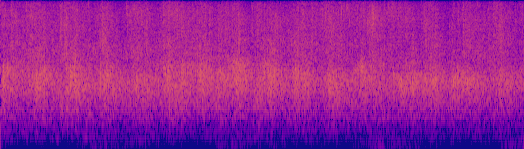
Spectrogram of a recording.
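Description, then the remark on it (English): Steady applause for a family from a crowd of many people at a church service after a prayer, dense continuous clapping at an even level throughout, with no voices standing out. “Should we give them a round of applause?”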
